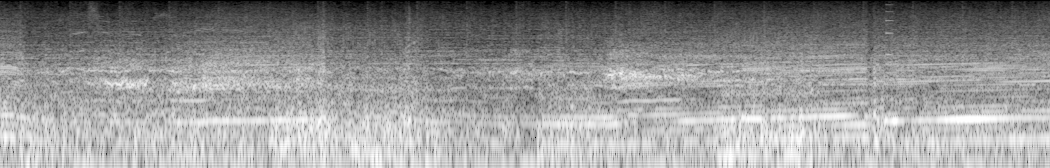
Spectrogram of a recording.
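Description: A racing car's engine roars and revs up and down through the gears.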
